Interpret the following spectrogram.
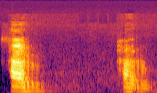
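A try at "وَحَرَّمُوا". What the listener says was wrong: har dia jangan muncung bibir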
